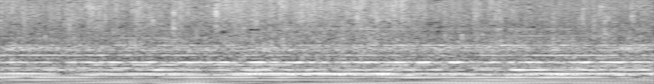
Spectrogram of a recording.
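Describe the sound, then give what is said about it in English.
Steady rain patters continuously beneath a sustained, humming musical drone, the soft hiss of falling drops spread evenly throughout with no voices. “This rain also has the ability to heal other areas of your life that you feel still need healing.”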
